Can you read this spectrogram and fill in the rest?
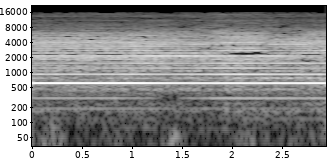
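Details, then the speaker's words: Electrolux Ergorapido 2-in-1 Allergy cordless stick vacuum running with a loud steady whine and harsh rushing hiss, much noisier than normal; excessive running noise, cause not confirmed. "ah ini ada vakumer ya ketika dihidupkan suaranya seperti ini"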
